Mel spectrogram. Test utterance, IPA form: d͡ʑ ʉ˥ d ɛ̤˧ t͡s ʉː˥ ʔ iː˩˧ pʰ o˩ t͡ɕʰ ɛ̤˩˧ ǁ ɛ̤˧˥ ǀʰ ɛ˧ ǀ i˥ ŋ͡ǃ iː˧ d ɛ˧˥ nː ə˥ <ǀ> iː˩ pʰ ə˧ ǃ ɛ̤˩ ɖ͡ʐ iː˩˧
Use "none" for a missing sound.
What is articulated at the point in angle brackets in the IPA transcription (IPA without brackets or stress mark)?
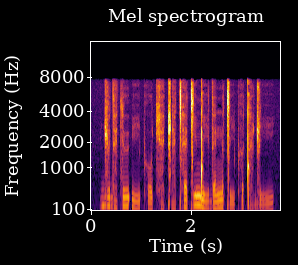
ǀ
